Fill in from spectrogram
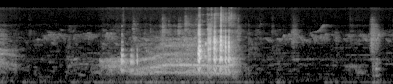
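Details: Green junglefowl lure call, used to prompt newly caught or reluctant green junglefowl to call: one drawn-out hoarse, buzzy crow swelling over about two seconds, harsher toward the end, with a low background hum.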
